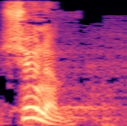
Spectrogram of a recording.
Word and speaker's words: Shunem: I don't know why I stumble over that word, but I do. I'm eventually going to get it right. Shunem. It seems like there should be another syllable there somewhere. But anyway, Shunem.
